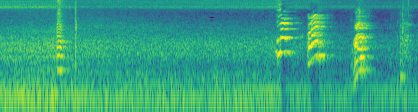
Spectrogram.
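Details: Dog at play on a porch with squeaky toys; after a near-silent stretch, three quick harsh barks or squeaks follow in the final second and a half, over a constant high hiss.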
